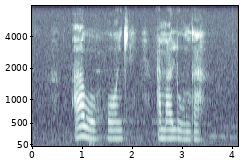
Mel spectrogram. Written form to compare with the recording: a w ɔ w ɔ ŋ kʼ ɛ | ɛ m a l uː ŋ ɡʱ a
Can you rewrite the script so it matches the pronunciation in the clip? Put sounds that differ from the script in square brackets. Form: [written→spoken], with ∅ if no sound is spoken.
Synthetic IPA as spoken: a w ɔ w ɔ ŋ kʼ ɛ | [ɛ→a] m a l uː ŋ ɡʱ a

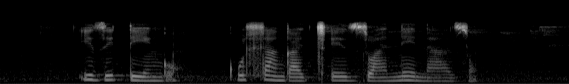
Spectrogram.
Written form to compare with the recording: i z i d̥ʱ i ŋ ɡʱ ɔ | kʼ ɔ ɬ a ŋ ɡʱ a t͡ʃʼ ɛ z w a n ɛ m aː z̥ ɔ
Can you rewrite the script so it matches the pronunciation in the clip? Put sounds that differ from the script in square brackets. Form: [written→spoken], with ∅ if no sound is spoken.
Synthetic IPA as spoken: i z i d̥ʱ i ŋ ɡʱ ɔ | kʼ [ɔ→u] ɬ a ŋ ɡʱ a t͡ʃʼ ɛ z w a n ɛ [m→n] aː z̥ ɔ

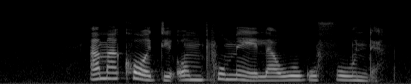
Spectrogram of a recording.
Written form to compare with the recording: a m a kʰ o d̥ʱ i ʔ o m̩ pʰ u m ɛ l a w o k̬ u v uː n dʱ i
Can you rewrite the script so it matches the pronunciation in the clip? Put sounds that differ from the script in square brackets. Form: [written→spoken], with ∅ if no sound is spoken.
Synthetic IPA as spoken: a m a kʰ o d̥ʱ i ʔ o m̩ pʰ u m ɛ l a w o k̬ u [v→f] uː n dʱ [i→a]

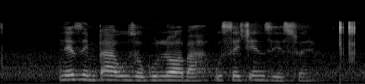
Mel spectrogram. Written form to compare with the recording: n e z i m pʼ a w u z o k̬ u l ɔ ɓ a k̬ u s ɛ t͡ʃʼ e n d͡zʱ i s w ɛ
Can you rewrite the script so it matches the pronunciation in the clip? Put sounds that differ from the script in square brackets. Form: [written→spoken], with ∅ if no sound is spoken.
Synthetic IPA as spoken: n e z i m pʼ a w u z o k̬ u l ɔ ɓ a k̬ u s ɛ t͡ʃʼ e n d͡zʱ [i→iː] s w ɛ

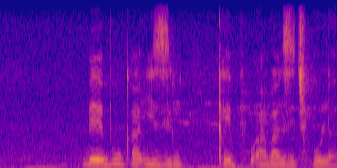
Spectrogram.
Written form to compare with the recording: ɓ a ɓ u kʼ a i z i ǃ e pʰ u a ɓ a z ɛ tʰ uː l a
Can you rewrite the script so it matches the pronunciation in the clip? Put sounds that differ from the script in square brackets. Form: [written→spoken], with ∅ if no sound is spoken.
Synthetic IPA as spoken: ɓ [a→e] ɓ u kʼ a i z i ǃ e pʰ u a ɓ a z [ɛ→i] tʰ [uː→ɔː] l a

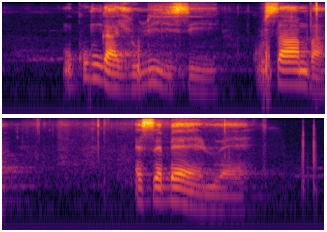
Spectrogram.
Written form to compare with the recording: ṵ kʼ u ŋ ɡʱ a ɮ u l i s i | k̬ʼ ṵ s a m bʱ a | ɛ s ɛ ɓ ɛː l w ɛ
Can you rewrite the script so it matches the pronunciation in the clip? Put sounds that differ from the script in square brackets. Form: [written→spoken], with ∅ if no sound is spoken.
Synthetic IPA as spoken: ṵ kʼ u ŋ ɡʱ a ɮ u l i s i | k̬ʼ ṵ s a m bʱ a | ɛ s ɛ ɓ ɛː l w ɛ

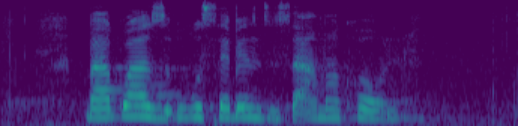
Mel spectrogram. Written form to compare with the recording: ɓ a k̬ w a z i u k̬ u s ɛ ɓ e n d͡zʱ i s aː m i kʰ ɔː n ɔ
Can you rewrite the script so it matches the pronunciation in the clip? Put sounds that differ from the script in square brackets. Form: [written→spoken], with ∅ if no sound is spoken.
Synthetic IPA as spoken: ɓ a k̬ w a z i u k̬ u s ɛ ɓ e n d͡zʱ i s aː m [i→a] kʰ ɔː n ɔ

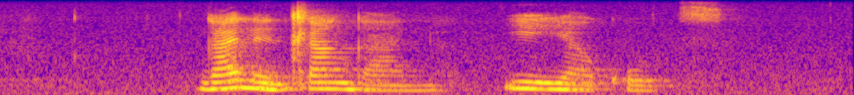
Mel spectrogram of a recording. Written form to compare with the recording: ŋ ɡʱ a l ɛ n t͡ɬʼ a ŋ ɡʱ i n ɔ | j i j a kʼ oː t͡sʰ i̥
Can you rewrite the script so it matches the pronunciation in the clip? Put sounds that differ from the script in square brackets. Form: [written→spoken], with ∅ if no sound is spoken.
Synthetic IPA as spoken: ŋ ɡʱ a l ɛ n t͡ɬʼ a ŋ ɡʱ [i→a] n ɔ | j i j a kʼ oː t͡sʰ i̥

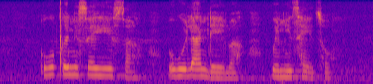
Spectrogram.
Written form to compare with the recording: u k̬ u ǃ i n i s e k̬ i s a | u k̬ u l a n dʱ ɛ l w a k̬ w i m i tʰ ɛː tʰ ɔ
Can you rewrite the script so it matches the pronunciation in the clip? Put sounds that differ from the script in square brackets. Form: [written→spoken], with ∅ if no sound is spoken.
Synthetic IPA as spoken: u k̬ u ǃ i n i s e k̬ i s a | u k̬ u l a n dʱ ɛ l w a k̬ w [i→e] m i tʰ ɛː tʰ ɔ

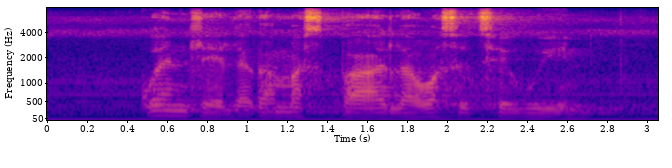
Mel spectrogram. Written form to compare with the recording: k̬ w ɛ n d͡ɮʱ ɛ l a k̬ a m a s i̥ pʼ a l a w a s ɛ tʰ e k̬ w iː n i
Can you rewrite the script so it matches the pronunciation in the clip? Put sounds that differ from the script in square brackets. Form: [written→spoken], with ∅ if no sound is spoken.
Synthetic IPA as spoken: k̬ w ɛ n d͡ɮʱ ɛ l a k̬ a m a s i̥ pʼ a l a w a s ɛ tʰ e k̬ w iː n i

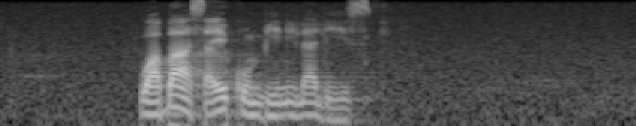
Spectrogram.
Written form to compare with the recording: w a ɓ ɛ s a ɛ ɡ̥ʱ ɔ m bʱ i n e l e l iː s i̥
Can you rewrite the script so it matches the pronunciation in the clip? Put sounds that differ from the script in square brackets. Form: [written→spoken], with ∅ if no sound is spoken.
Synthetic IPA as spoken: w a ɓ [ɛ→a] s a ɛ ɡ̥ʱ [ɔ→o] m bʱ i n [e→i] l [e→a] l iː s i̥

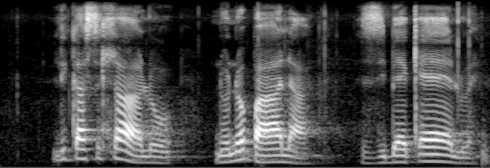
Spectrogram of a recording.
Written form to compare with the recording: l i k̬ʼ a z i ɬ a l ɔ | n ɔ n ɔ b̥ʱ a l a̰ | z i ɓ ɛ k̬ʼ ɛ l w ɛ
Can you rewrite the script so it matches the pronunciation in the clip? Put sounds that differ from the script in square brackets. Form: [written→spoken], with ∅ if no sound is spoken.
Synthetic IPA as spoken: l i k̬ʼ a [z→s] i ɬ a l ɔ | n ɔ n ɔ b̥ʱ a l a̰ | z i ɓ ɛ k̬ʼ [ɛ→ɛː] l w ɛ

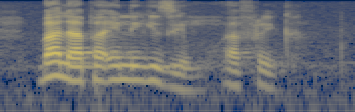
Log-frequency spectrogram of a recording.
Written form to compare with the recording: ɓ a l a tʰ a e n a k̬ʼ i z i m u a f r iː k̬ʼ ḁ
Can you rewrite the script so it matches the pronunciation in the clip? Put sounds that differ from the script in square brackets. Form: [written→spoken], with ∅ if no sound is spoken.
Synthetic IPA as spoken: ɓ a l a [tʰ→pʰ] a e n [a→i] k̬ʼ i z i m u a f r iː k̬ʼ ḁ

